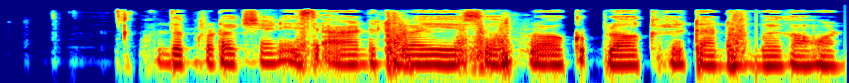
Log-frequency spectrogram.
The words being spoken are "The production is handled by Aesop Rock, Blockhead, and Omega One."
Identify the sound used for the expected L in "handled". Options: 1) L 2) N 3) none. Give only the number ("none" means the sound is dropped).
3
